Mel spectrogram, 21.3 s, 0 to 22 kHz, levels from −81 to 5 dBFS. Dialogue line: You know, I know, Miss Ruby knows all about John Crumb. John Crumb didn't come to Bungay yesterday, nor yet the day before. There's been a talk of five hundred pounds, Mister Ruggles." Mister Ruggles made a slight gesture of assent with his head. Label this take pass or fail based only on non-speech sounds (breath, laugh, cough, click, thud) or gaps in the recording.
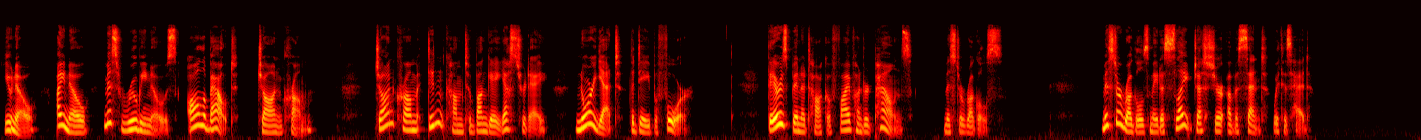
pass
